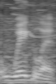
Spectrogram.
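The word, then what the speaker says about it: Wiglett: why didn't like okay they called it Wiglet which obviously rhymes with Diglett and it looks the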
